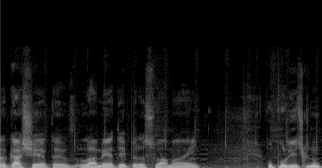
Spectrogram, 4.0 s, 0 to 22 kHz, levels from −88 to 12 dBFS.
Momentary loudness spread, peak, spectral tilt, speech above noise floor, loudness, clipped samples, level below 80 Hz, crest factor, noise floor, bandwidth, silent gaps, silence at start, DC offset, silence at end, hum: 8 LU; -10 dBFS; -7.5 dB/octave; 28 dB; -26 LUFS; under 0.1%; -58 dBFS; 16 dB; -52 dBFS; 13.5 kHz; none; 0 s; under 0.1%; 0 s; none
